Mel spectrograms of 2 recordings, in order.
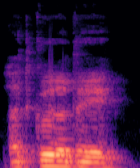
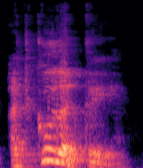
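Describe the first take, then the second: First: The pitch stays flat throughout. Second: The pitch rises and then falls. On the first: It might not be clear that it's a question. The speaker calls it wrong. "We're not going to keep it flat" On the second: It is clearly a question. The speaker calls it right. "we're going to go up and down to show question intonation"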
